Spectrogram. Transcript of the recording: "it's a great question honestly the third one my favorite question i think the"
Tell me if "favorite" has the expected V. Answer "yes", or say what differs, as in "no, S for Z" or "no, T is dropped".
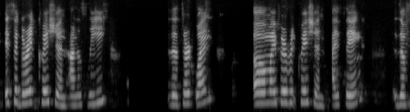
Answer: yes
